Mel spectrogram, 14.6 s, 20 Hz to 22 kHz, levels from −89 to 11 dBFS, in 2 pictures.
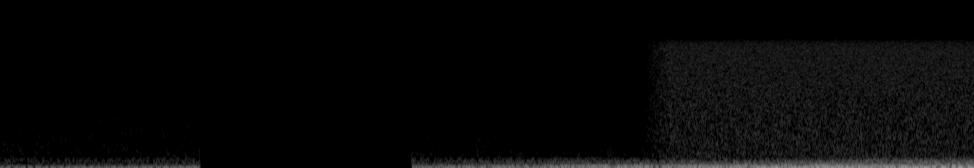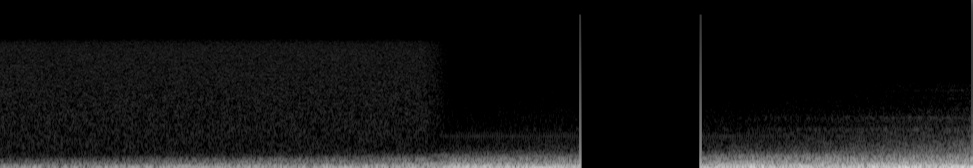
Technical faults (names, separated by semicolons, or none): playback stall; digital radio blending to analogue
